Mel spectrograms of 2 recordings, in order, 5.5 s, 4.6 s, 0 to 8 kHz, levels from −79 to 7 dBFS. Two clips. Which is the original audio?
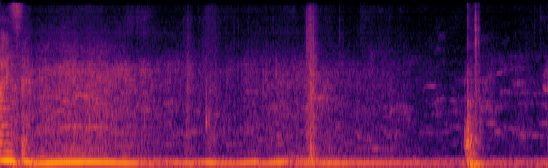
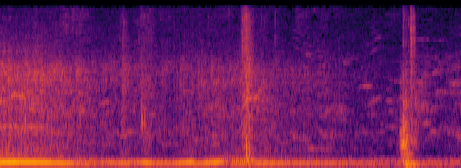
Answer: second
